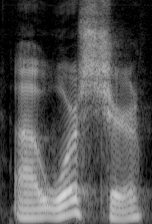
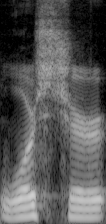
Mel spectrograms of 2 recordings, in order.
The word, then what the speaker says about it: Worcester: and it was in a city in Massachusetts, Worcester is how it's pronounced, actually. It looks like Worcester, but everyone pronounces it Worcester, Massachusetts.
